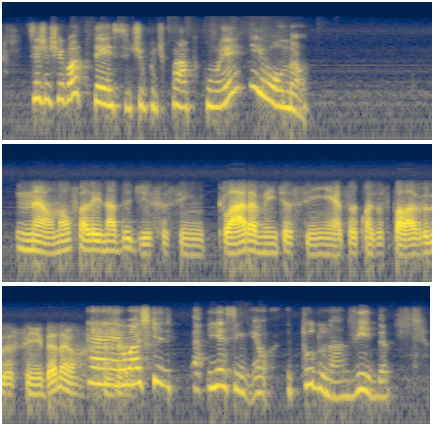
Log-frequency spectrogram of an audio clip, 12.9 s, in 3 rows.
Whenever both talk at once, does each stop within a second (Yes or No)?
Yes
